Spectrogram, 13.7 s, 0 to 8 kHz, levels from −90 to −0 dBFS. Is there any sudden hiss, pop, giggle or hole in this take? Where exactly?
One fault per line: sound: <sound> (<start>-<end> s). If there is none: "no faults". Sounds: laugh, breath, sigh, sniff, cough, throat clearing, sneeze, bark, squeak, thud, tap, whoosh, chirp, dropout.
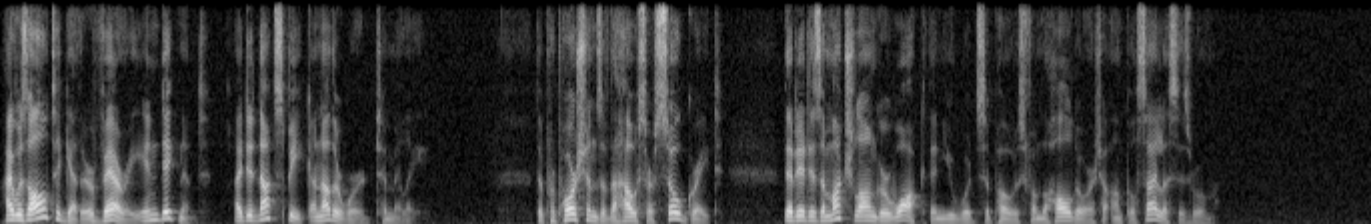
no faults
